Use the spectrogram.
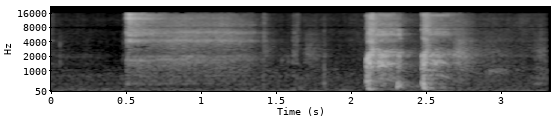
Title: Live Asthma Attack On Camera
